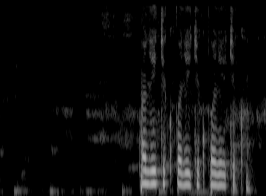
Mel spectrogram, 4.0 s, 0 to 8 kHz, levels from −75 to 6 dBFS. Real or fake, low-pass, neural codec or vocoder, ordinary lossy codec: fake; 7.2 kHz; codec, 16 kHz, 8 kbps, FreqCodec, smaller model; none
